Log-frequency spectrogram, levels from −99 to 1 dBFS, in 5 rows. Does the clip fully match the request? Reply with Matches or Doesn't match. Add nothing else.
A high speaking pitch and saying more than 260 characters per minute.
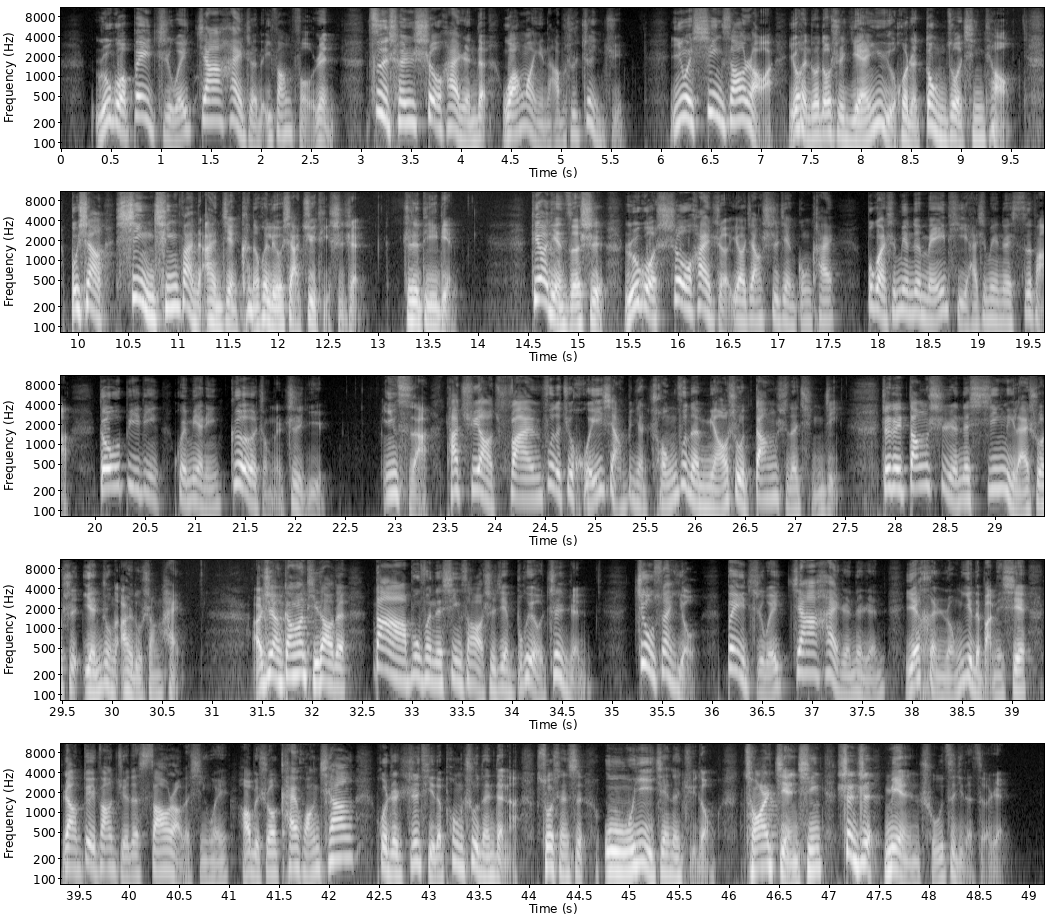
Doesn't match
